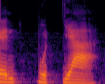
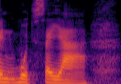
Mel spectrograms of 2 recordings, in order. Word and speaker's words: บุษยา: ต้อง ออก เสียง อ่ะ หรือ บุษยา ถ้า เรา ไม่ มี ความ รู้ เรื่อง การ อ่าน ลูก อาจ จะ อ่าน คำ นี้ ผิด เป็น บุตร ยา นะ ครับ ต้อง อ่าน เป็น บุษยา การ อ่าน คำ บาลี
